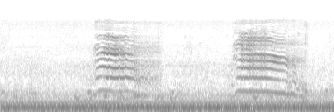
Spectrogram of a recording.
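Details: Motherless kitten crying pitifully, giving two drawn-out, strained meows about a second and a half apart, each bright and harmonic with a gently falling pitch, over a constant low hum.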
